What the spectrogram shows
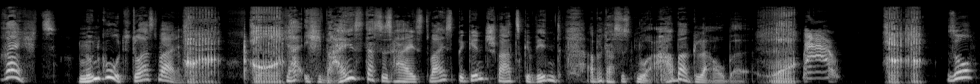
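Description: A woman's voice: sits low, huge pitch swings, slow pace, long pauses, heavy background noise, heavily acted. A woman voicing a vain, fussy male house cat in a cartoon who talks in stilted, old-fashioned formal phrases. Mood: haughty. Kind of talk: cartoon voice acting.

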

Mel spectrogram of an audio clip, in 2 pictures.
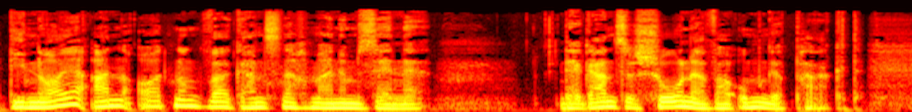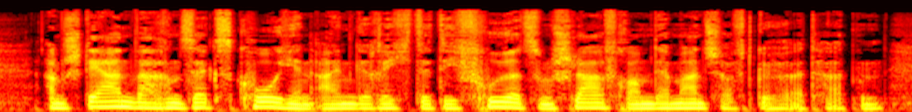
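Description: A man narrating an audiobook in an even storytelling delivery. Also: medium pitch, moderate pace, breathy edge, no room sound, studio quality. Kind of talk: scripted narration.

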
